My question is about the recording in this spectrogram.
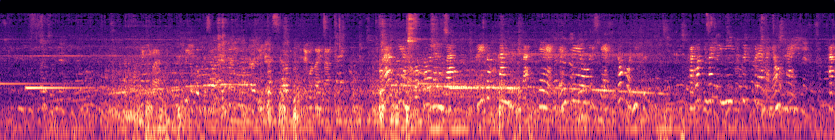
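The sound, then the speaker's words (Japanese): An electric train pulls away and runs along the rails, its motor whine rising steadily over a continuous rumble and clatter of wheels, heard from inside the car. “はい、動きます。”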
